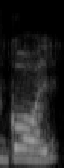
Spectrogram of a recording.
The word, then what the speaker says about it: Galle: And when we got there, we realized that this place, which is called Galle, it's spelled Galle. I think they pronounce it as Galle, but we didn't know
